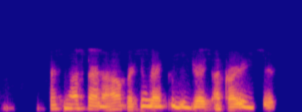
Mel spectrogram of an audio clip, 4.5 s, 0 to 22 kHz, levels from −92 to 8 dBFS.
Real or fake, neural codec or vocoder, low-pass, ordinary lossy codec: fake; codec, 24 kHz, 1 kbps, SNAC; 3.6 kHz; none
